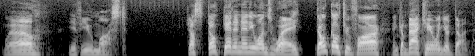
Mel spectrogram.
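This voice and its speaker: Blunt, animated army captain. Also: male voice, a little high, a little slow, no echo, clean studio sound. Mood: brusque. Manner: authoritative, blunt, oath-swearing. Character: gruff, commanding medieval captain of soldiers, grimly determined. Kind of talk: dramatic video game acting.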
